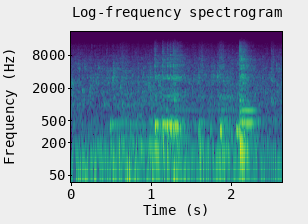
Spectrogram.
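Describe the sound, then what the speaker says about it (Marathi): Tap water runs on a farm, a steady splashing wash under intermittent clatter and a few louder bumps, close by. "हे नाही का पाणी चालू आहे"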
